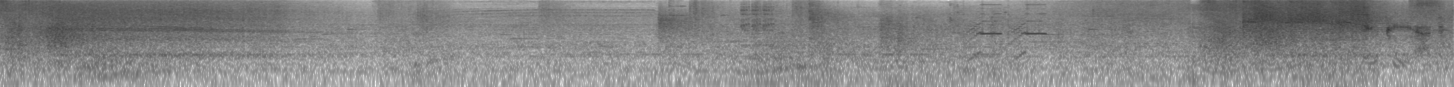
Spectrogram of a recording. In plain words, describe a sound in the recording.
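A robot's thrusters roar as it boosts through the air.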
